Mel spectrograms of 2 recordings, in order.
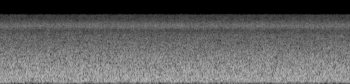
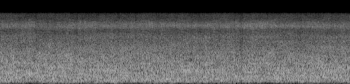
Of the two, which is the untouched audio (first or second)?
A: first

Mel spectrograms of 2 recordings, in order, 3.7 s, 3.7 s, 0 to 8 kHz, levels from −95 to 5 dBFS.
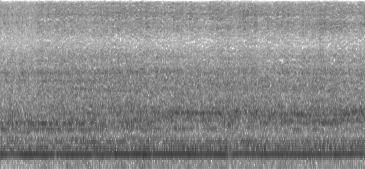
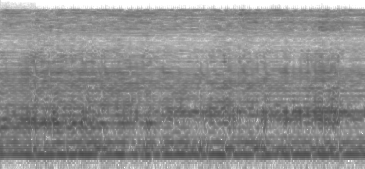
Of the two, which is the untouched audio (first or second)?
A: first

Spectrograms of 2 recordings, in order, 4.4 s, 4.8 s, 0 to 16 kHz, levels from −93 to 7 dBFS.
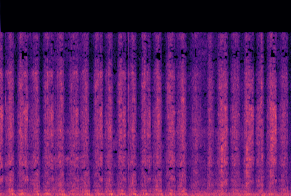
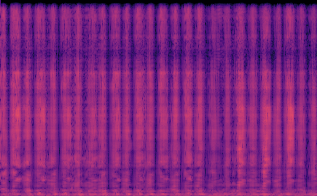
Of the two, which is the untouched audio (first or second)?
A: first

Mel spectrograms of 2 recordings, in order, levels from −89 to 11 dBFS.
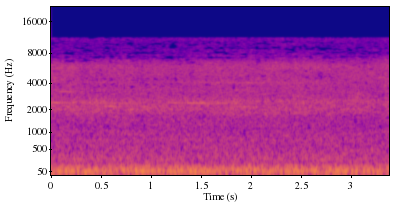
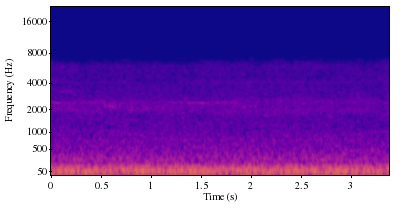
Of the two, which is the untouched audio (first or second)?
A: first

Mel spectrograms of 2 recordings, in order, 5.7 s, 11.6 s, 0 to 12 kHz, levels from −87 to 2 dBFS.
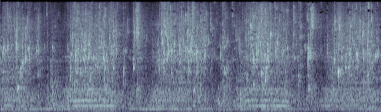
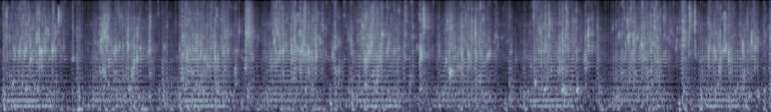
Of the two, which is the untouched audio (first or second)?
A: first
